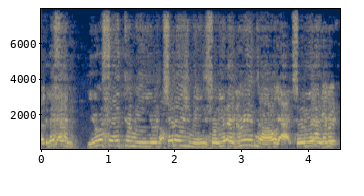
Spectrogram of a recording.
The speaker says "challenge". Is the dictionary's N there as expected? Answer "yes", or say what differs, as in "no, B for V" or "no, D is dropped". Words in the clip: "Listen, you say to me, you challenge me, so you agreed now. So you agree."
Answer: no, N is dropped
